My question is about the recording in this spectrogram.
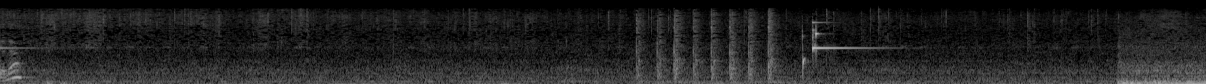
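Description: Fried rice sizzling steadily in a pan as it is stirred. About six seconds in comes a quick run of spatula scrapes and taps against the pan, then one clink of the spatula on the pan that rings on briefly. Near the end the sound cuts to a louder low hum.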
